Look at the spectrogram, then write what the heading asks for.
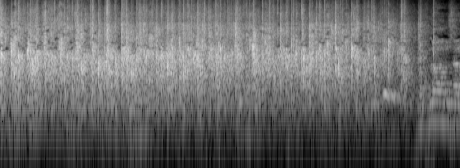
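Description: A church congregation claps and applauds during a French-language worship service, sustained and dense for several seconds before tapering off as the clapping thins near the end.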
